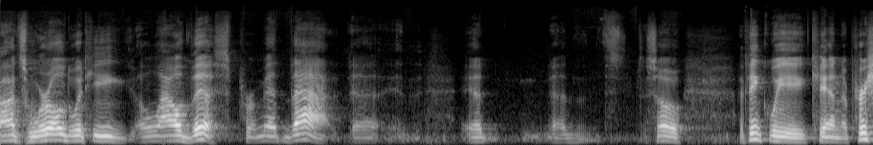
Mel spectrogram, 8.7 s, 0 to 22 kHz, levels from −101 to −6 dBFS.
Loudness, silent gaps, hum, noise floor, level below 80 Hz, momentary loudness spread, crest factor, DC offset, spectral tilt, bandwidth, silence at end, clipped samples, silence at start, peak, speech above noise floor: -27 LUFS; none; none; -60 dBFS; -84 dBFS; 21 LU; 20 dB; under 0.1%; -6 dB/octave; 13 kHz; 0 s; under 0.1%; 0 s; -8 dBFS; 33 dB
